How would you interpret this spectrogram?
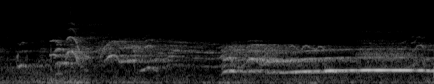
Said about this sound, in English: That is the freakiest thing. That animal call, those are coyotes.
